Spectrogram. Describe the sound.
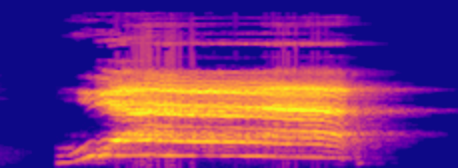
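A man screams loudly, his voice rising in pitch at the onset and then holding a harsh, steady, sustained tone for about two seconds before cutting off and fading quickly.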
